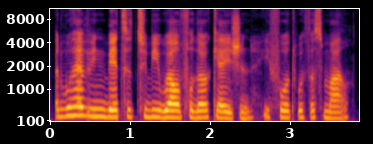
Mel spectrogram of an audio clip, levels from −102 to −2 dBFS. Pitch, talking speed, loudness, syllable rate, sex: 200 Hz, 250 wpm, -18 LUFS, 5.6 syllables/s, female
